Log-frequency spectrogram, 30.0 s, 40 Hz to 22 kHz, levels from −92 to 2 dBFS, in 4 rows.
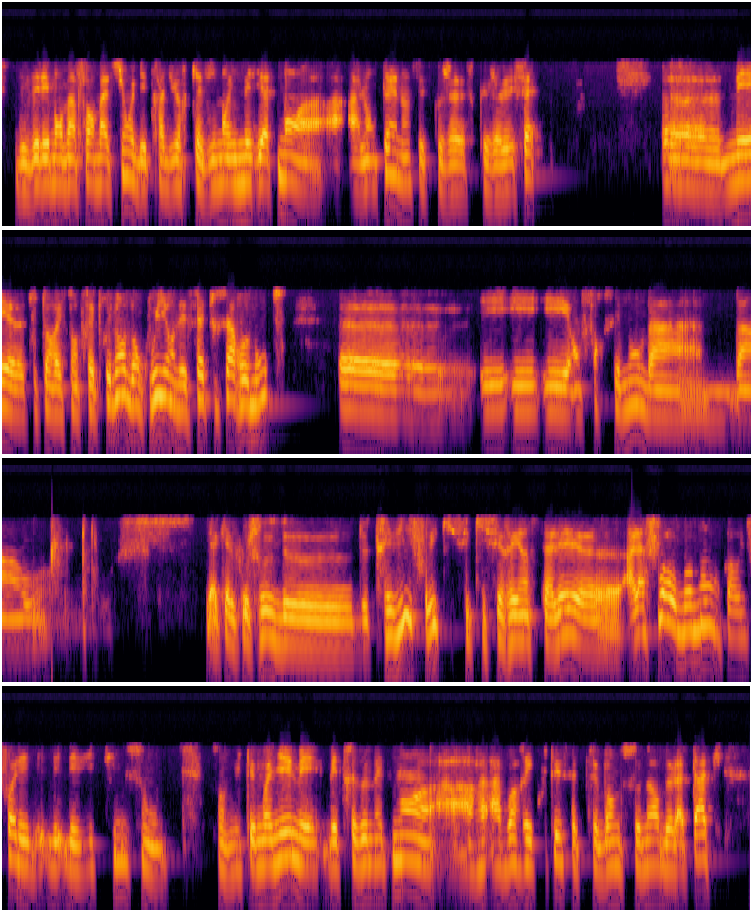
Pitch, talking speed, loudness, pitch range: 140 Hz, 175 wpm, -17 LUFS, 130-170 Hz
